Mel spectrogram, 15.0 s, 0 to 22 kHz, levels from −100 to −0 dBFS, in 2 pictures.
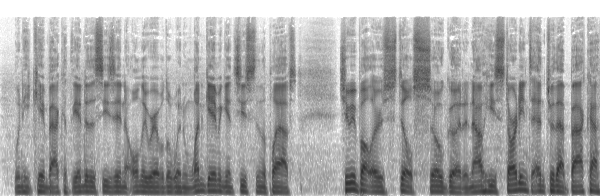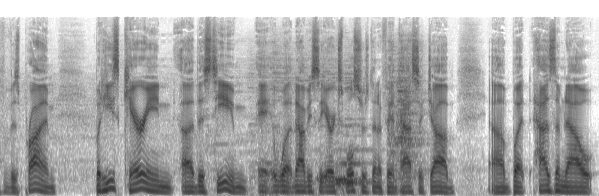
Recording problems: household noises; loud; throughout; 10 dB below the speech

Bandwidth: 15 kHz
